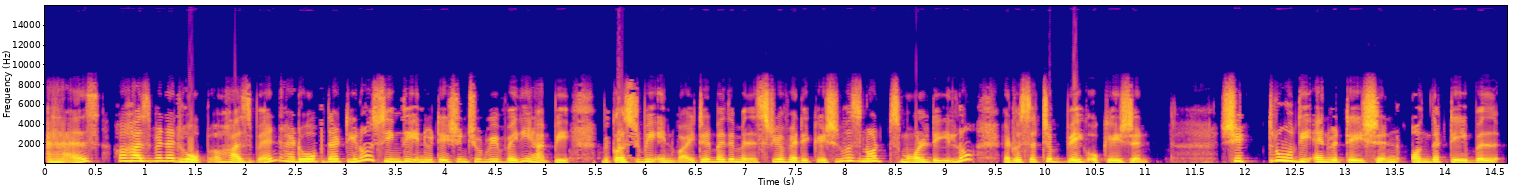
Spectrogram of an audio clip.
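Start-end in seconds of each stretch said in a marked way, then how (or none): none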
